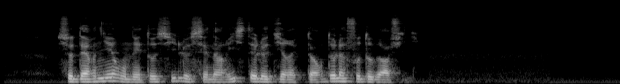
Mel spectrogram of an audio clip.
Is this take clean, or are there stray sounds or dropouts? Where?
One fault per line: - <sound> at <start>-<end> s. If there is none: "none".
none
